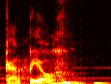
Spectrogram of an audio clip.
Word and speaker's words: Carpio: Welcome to the Kéfi Podcast, Carpio, my dear friend from España.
